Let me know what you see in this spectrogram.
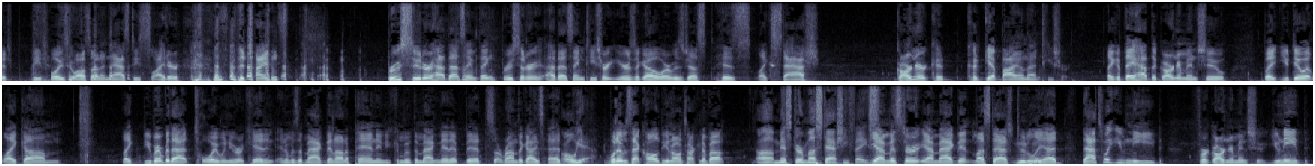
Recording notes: live from the Albuquerque Duke Store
